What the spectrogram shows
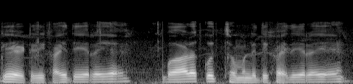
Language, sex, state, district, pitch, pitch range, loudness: Hindi, male, Uttar Pradesh, Saharanpur, 115 Hz, 105-120 Hz, -17 LUFS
